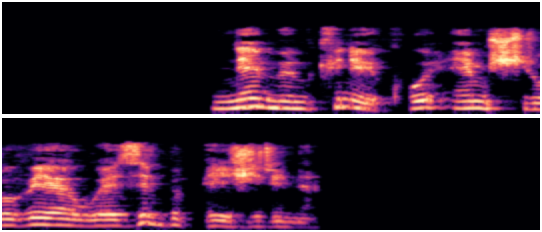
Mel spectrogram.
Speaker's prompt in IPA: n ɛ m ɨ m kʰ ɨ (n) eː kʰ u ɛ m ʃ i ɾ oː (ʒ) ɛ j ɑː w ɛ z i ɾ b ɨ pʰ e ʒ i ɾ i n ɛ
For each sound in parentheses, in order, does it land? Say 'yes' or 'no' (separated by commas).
yes, no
